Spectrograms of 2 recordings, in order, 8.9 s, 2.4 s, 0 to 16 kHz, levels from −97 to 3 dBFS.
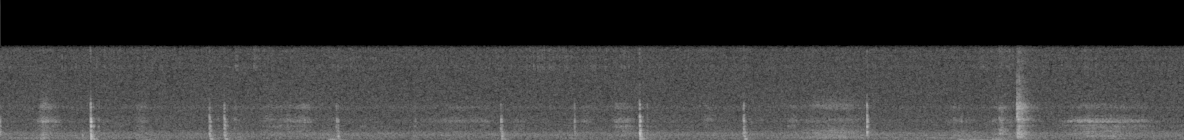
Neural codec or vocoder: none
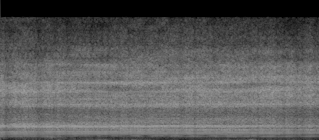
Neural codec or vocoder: autoencoder, DAC-VAE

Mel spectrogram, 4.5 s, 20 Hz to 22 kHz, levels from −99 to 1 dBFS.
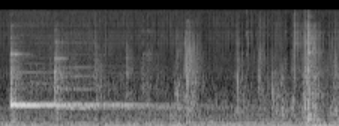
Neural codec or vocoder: vocoder, BigVGAN v2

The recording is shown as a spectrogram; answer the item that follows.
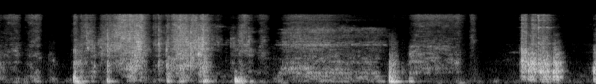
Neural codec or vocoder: vocoder, Vocos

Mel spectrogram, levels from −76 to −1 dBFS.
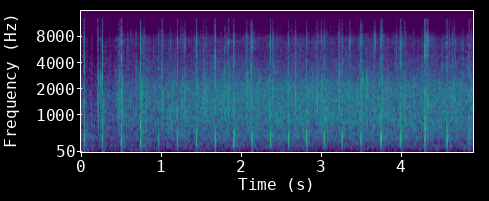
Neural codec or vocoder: vocoder, BigVGAN v2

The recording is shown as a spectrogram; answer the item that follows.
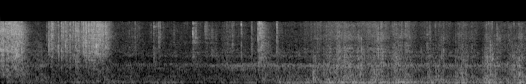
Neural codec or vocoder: none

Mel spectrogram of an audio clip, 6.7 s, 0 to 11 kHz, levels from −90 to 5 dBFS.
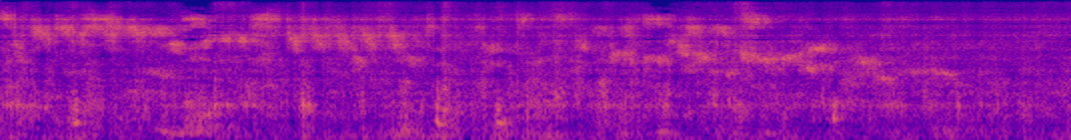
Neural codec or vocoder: codec, SNAC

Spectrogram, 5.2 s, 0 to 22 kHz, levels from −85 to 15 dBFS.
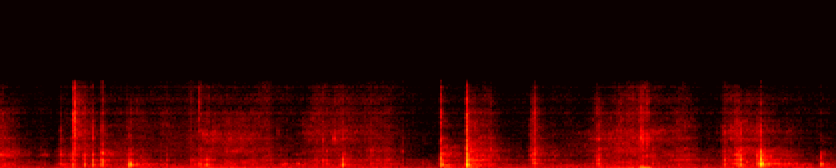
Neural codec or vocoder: codec, HILCodec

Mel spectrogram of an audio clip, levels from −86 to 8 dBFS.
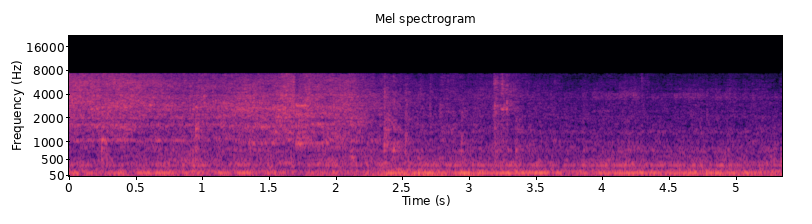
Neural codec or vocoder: none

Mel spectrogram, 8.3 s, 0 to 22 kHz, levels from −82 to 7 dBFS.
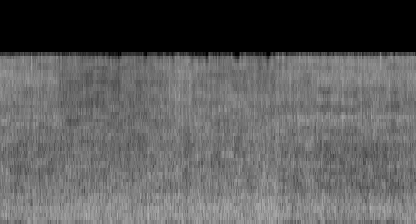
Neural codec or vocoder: codec, SNAC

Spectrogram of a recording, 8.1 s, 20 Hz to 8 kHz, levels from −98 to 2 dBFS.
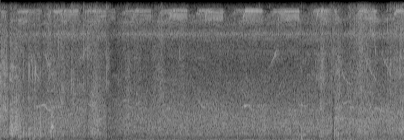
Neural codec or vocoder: none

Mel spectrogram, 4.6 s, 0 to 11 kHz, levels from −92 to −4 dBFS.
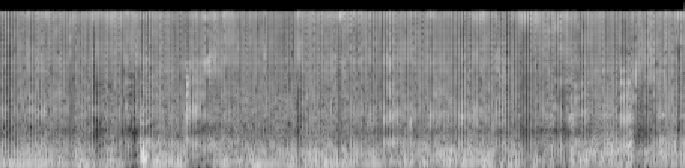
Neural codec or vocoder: vocoder, BigVGAN v2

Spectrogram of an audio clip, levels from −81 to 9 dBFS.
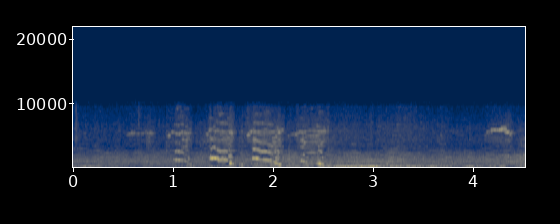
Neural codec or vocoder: vocoder, Vocos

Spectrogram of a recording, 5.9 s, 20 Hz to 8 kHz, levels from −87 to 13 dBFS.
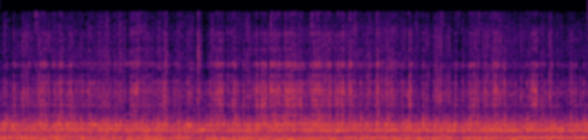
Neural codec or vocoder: none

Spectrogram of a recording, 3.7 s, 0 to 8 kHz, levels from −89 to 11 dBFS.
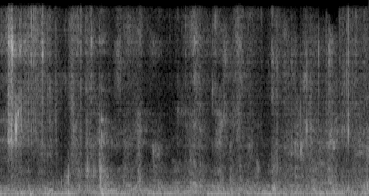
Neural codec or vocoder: codec, DAC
